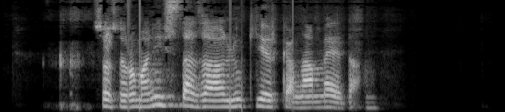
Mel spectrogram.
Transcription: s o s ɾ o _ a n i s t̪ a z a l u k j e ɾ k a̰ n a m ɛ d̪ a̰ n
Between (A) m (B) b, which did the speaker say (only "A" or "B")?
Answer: A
